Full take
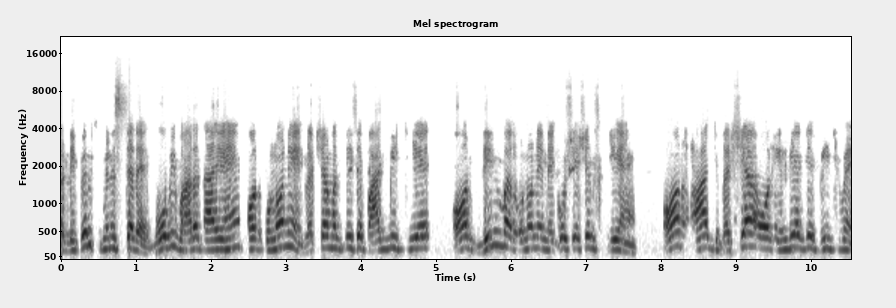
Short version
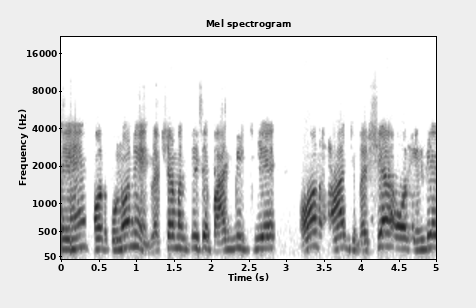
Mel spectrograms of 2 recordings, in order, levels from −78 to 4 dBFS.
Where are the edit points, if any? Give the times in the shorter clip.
3.0 s

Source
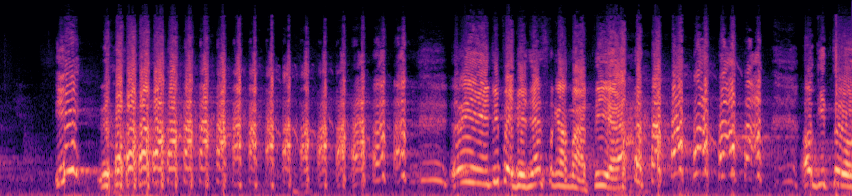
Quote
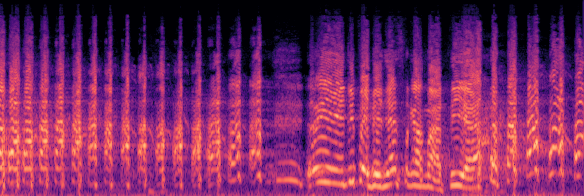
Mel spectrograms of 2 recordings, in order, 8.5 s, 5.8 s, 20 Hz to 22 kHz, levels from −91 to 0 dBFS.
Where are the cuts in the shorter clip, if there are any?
none

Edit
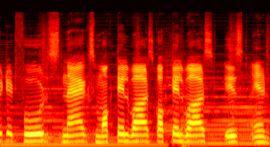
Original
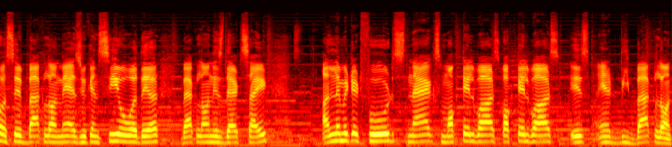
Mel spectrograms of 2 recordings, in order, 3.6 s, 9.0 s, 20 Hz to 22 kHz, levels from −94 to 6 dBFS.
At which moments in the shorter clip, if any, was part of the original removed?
none

